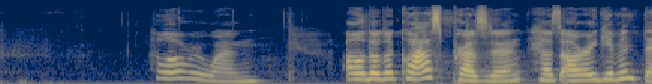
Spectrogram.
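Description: A young woman speaks calmly into a microphone, heard through loudspeakers.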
